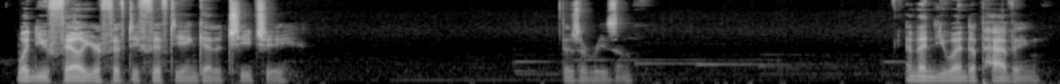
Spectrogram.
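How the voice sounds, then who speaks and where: A man hosting a casual reaction livestream, chatting with viewers in a rambling, playful way and often repeating his points. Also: low voice. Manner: playful, jokey banter. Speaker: livestream host reacting to game content. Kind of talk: casual chat with live viewers.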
